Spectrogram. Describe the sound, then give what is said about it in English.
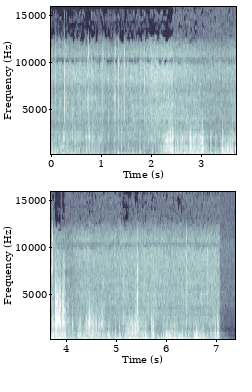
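Stormy wind roars steadily, swelling louder partway through, with rain-like hiss and the wash of rough water around a wooden ship; no voices, ending abruptly. “I'm not sure what kind of boat you need to be on to not be driven by some of those winds in that storm”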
